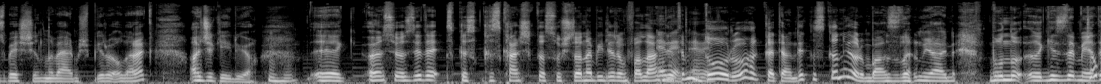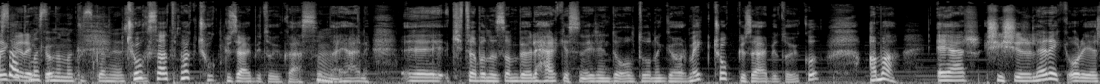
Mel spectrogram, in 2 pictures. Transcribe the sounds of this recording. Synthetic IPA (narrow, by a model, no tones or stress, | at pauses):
zbɛʃjɯlˠnɯvæɾmiʃbiɾo̞lˠaɾakad͡ʒɯɟe̞lʲijo̞̰ɯː | ønsø̞zd̪ɛd̪ɛkɯkʰɯskʰanʃɯk̚t̪ˠasut͡ʃlˠanabilʲiɾimfalˠand̪ed̪imd̪o̞ːɾuhakʰːat̪ʰænd̪ɛkʰɯskanɯjo̞ɾumbaːzɯlˠaɾɯnɯjaːnɪbunuʔɟizlʲe̞mejd̪ɛeɾɛmijonmkɯskanɯjot͡ʃʰo̞ksat̪makt͡ʃʰo̞k̚ɟyzælʲbid̪ujkʰuaslˠɯnd̪ajaːnɪɛːcʰi̥t̪ʰabɯnɯzɯnbø̞jlʲɛɦæɾcʰe̞sine̞lʲind̪ɛo̞lˠd̪uːnuɟø̞ɾmɛc̚t͡ʃʰo̞k̚ɟyzælʲbid̪ujɡuama | e̞jæɾʃiʃiɾlʲe̞ɾɛco̞ɾaja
